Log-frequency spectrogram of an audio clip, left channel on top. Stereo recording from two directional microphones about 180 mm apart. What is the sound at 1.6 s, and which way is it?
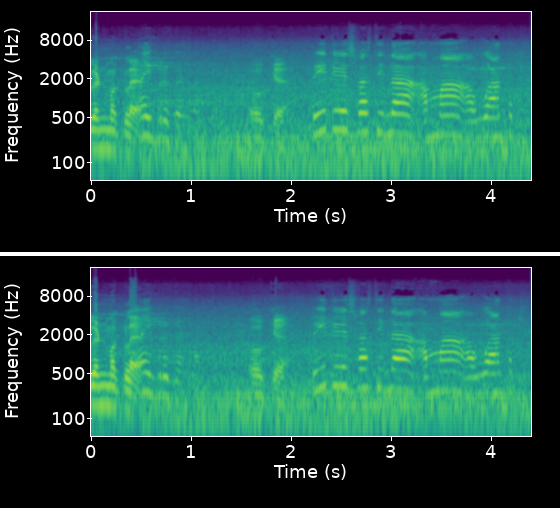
Speech, 30° right (ahead or behind).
